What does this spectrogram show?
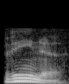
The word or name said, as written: vina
